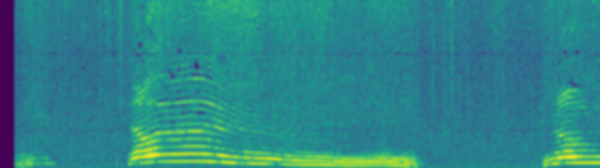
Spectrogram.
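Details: Cat meowing indoors: a short rising mew, then a long drawn-out meow that starts high and slowly falls for about three seconds, followed by the start of another rising meow.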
